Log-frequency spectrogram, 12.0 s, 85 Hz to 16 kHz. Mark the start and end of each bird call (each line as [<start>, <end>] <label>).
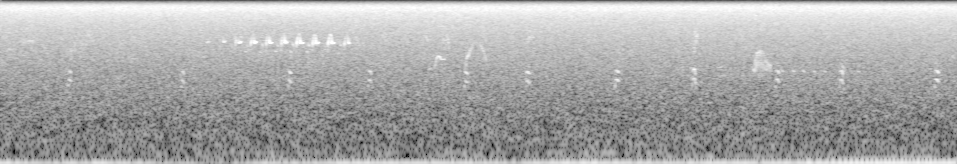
[2.76, 4.36] Hawaii Amakihi (Chlorodrepanis virens)
[3.56, 3.66] Erckel's Francolin (Pternistis erckelii)
[4.56, 4.66] Erckel's Francolin (Pternistis erckelii)
[5.36, 6.16] Hawaii Elepaio (Chasiempis sandwichensis)
[5.76, 5.86] Erckel's Francolin (Pternistis erckelii)
[6.56, 6.66] Erckel's Francolin (Pternistis erckelii)
[7.66, 7.76] Erckel's Francolin (Pternistis erckelii)
[8.66, 8.76] Erckel's Francolin (Pternistis erckelii)
[9.36, 9.66] Eurasian Skylark (Alauda arvensis)
[9.66, 9.76] Erckel's Francolin (Pternistis erckelii)
[10.46, 10.56] Erckel's Francolin (Pternistis erckelii)
[11.66, 11.76] Erckel's Francolin (Pternistis erckelii)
